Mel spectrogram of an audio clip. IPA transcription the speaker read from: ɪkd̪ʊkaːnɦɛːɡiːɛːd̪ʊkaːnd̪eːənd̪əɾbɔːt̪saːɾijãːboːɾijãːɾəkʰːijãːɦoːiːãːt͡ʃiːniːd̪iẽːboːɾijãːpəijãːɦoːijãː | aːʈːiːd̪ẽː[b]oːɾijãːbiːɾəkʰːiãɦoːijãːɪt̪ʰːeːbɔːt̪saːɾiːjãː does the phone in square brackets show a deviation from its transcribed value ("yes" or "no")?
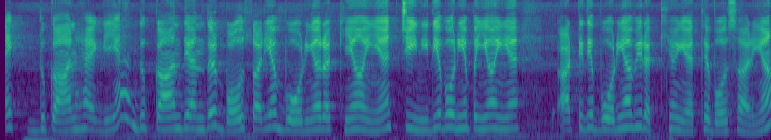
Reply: no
